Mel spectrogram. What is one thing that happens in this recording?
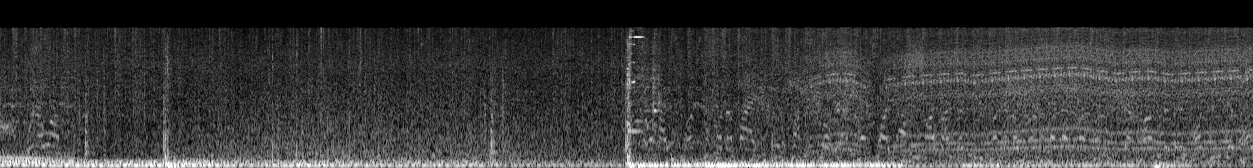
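Rain falls steadily and hisses.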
